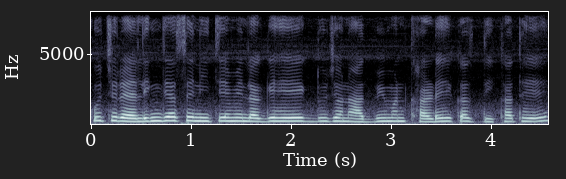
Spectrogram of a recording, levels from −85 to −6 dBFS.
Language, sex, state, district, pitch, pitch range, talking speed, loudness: Chhattisgarhi, female, Chhattisgarh, Raigarh, 235 Hz, 220-245 Hz, 210 wpm, -20 LUFS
